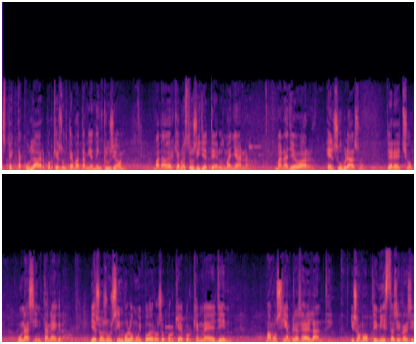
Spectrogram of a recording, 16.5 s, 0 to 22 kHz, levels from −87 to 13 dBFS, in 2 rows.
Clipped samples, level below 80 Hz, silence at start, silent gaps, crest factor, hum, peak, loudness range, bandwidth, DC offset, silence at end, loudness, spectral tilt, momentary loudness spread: under 0.1%; -54 dBFS; 0 s; none; 14 dB; none; -2 dBFS; 2 LU; 12.5 kHz; under 0.1%; 0 s; -17 LUFS; -5 dB/octave; 15 LU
